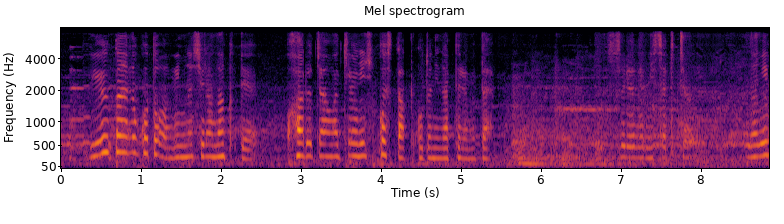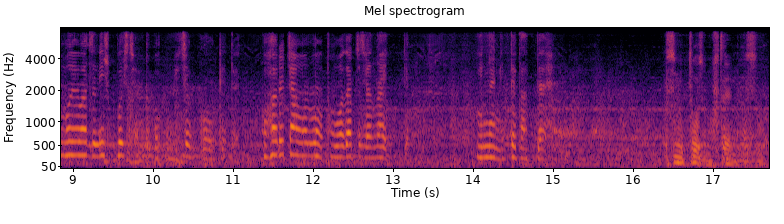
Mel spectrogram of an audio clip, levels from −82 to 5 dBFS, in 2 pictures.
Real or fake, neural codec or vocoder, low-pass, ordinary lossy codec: fake; codec, 16 kHz in and 24 kHz out, 1.1 kbps, FireRedTTS-2 codec; 7.2 kHz; none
